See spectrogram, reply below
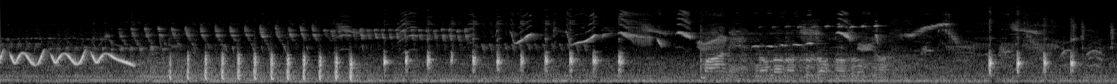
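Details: Chinese hwamei, newly arrived and caged, in northern Vietnam as rain threatens: a brief warbled whistle opens into a long rapid series of sharp repeated notes, then varied high slurred phrases and trills, with faint background noise.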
